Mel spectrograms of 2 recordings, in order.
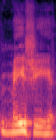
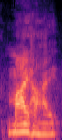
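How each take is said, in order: First: The middle consonant is a J sound. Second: The middle consonant is an H sound. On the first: The speaker calls it right. "the word was pronounced Meiji" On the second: The speaker calls it wrong. "not Maihai"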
